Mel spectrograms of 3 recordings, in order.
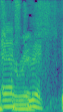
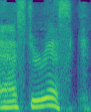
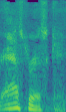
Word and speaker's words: Asterisk: It's not asterisk. It's asterisk. – Yep. – Gotta get that. – Just like the button on your keyboard, asterisk. – That's exactly right. Yep. Anyway, Asterisk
